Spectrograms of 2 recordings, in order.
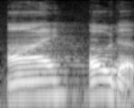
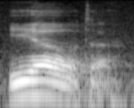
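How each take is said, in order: First: It begins with an 'eye' vowel sound. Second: It begins with a 'y' glide sound. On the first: The speaker calls it wrong. "we're pronouncing this in an English manner" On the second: The speaker calls it right. "when you say the word iota properly in Greek"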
